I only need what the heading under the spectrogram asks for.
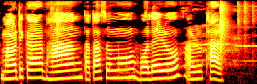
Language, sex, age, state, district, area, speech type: Assamese, female, 30-45, Assam, Golaghat, urban, spontaneous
